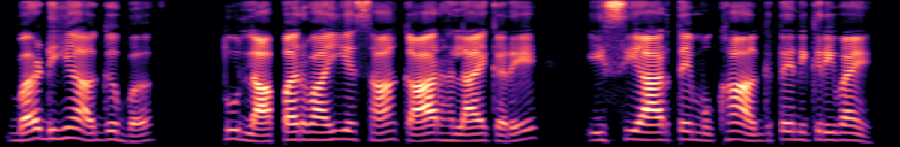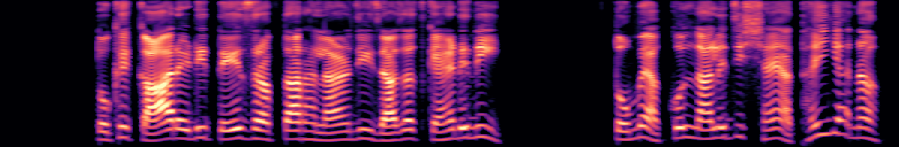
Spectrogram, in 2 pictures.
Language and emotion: Sindhi, angry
